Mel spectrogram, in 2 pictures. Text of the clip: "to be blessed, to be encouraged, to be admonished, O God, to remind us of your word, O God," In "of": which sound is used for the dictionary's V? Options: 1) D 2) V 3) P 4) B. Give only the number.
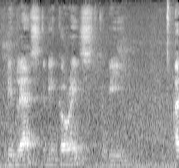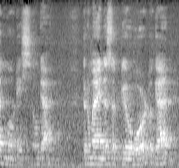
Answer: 3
